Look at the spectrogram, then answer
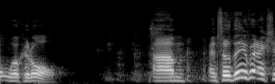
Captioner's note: laugh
